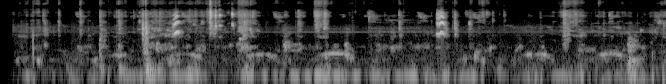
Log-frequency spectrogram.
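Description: Budgerigars chatter in quick, scratchy chirps and clicks, irregular and bright in tone.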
